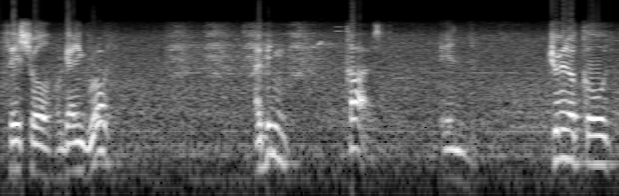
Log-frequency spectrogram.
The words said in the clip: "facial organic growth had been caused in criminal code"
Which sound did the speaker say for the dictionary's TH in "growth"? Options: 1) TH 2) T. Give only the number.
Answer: 1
